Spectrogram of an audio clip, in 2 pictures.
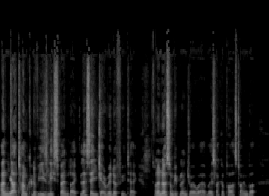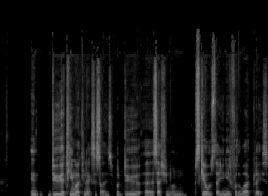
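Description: Talking very fast, a man with a southern English accent keeps a medium pitch and fairly even intonation. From High Wycombe, southern England. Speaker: podcast host. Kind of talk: interview.

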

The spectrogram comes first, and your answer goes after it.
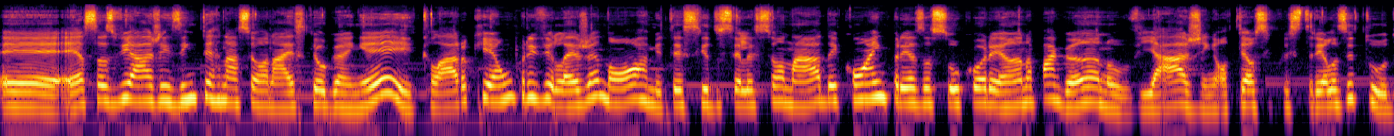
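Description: With noticeable background noise, a woman at medium pitch talks at a moderate pace with lively intonation and very even loudness. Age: 30s. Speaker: competitive dance game player. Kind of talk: casual interview chat.

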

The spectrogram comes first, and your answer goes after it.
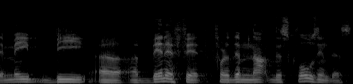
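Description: A man in a Portuguese accent, fairly low in pitch. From Brazil (Sao Paulo). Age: 40s. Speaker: mortgage lender, business owner. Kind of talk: casual interview.

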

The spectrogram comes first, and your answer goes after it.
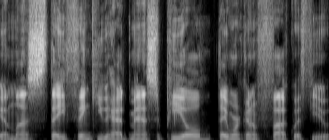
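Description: A man's very deep, low voice with ordinary pitch variation, recorded dry and close with no echo. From rural area. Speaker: music fan. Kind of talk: casual chat. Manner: halting.

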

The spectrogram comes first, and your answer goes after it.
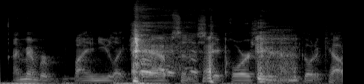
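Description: A man talks at a very fast pace, with audible room echo and music in the background. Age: 50s. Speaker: podcast host's father. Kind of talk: casual chat.

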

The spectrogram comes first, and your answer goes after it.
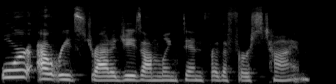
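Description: At a fairly high pitch and a fairly slow pace, a woman speaks in an unremarkable speaking voice. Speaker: web show host and business development manager. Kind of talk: live interview. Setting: live online broadcast.

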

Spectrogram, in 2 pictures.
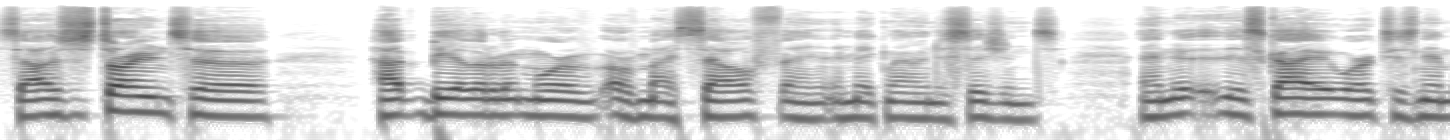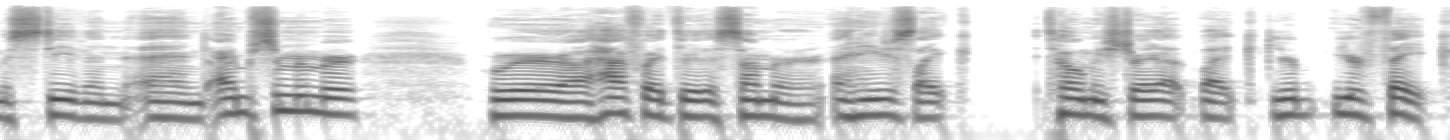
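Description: With an American accent, a man speaks at a moderate pace in a dark, mellow tone, medium in pitch and monotone, on a very clean recording with a silent background. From Texas. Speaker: church member. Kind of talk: interview about personal faith. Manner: halting, many fillers and repeats.

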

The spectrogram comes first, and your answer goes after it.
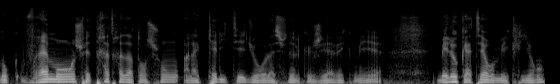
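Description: Recorded very cleanly with a silent background and a dry, close sound with no echo, a man speaks at a moderate pace in a fairly low voice with a dark, mellow tone and monotone, flat intonation. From France, Paris. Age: 30s. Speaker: real estate investor. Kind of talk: interview.

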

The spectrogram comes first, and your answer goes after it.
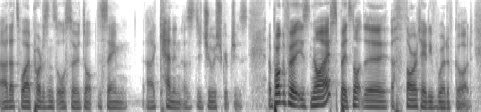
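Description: Speaking at a very fast pace with big swings in loudness, a man with an Australian accent uses a medium pitch and ordinary pitch variation on a very clean recording with a silent background. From Australia, western suburbs of Melbourne. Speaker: university ministry staff worker. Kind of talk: casual interview about faith.

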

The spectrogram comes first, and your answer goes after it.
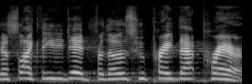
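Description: Pitched extremely high, a man's raised, projected voice carries out. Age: 60s. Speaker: pastor. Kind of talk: fervent Pentecostal sermon with call-and-response. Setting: church service with congregation. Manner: animated, punctuated by repeated hallelujahs; halting, with frequent uh fillers.

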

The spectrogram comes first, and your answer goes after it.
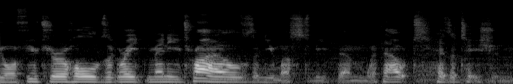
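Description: Putting on a character voice, a man booms out at a medium pitch and a fairly slow pace. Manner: booming, commanding.

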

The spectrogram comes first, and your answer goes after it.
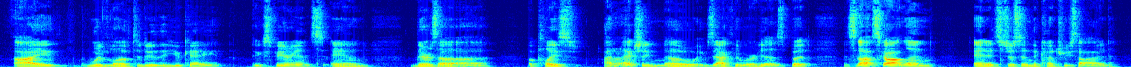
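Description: With an American accent, a man speaks fairly slowly at a medium pitch in a bright, sharp tone, taking long, frequent pauses with ordinary pitch variation, in a room with audible echo. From US South, Bible Belt. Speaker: young adult ministry podcast co-host. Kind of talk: casual chat.

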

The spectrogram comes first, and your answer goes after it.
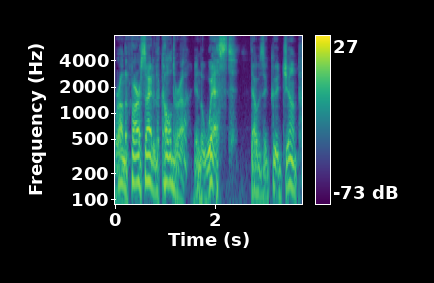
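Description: A man uses a put-on character voice that is gruff, raspy and rumbling, pitched fairly high. He talks at a fairly quick pace. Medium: actual play. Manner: grumbling, terse.

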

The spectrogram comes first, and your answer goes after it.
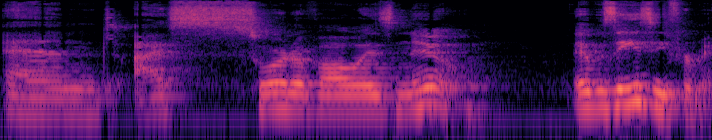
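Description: A woman with an American accent, audible room echo around her voice. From Virginia, Fluvanna County. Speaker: hair and makeup stylist, salon owner. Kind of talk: casual interview.

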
